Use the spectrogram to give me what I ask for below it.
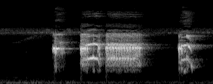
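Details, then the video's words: A red junglefowl in Sumatra, recorded during trapping, gives a short, broken crow: a brief harsh note, a longer strained middle phrase, then a clipped ending, over a steady high insect drone. "Mikat ayam hutan merah"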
